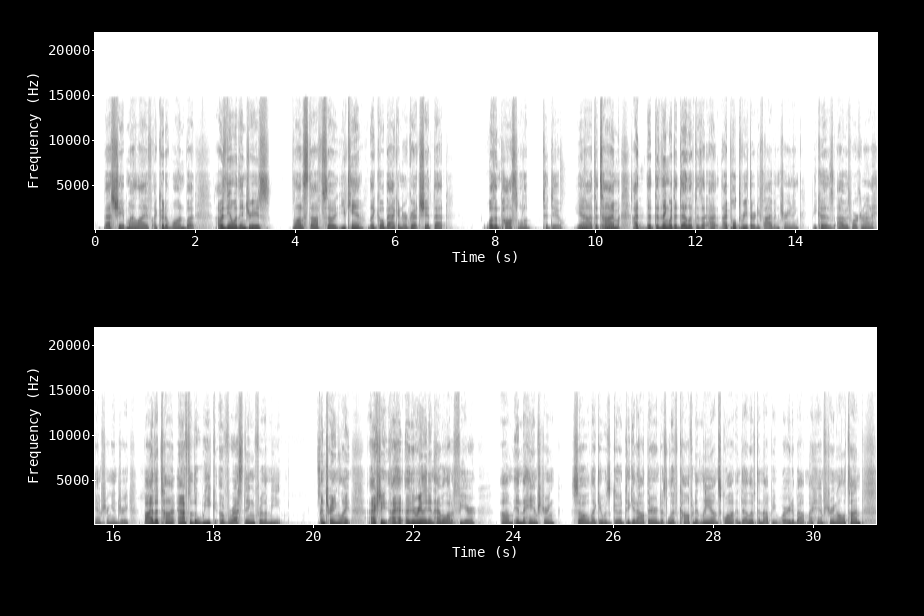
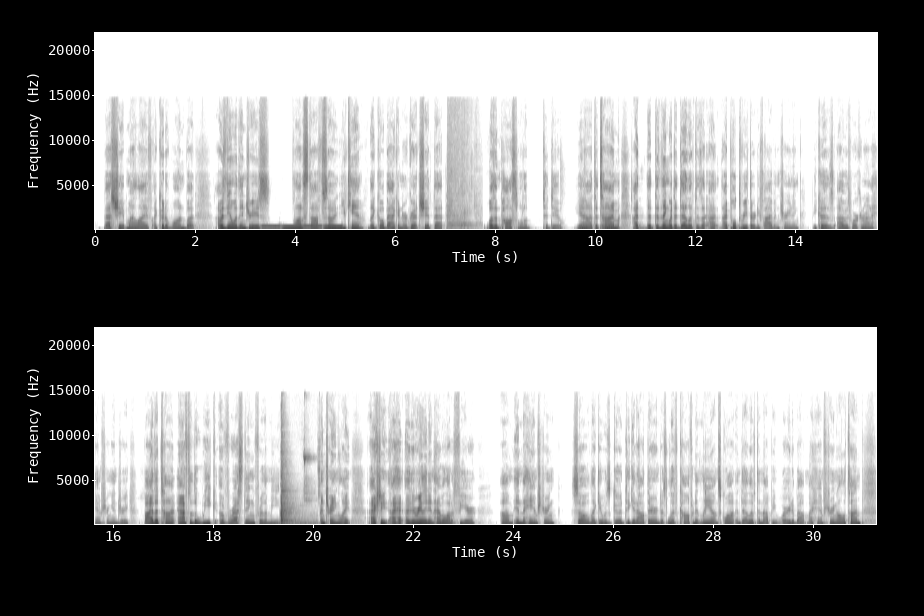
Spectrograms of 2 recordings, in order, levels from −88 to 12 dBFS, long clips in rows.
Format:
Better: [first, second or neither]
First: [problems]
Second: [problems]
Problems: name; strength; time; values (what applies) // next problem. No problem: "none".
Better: first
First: none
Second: siren; loud; from 3.5 to 5 s; peak 3 dB above the speech // footsteps; faint; at 7 s; peak 15 dB below the speech // door banging; loud; at 19 s; peak 1 dB above the speech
